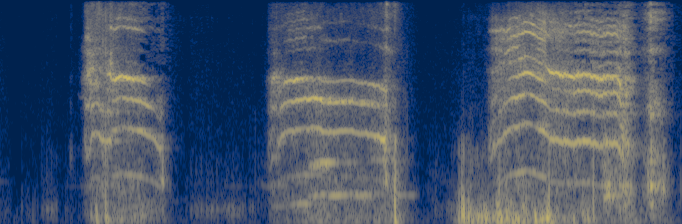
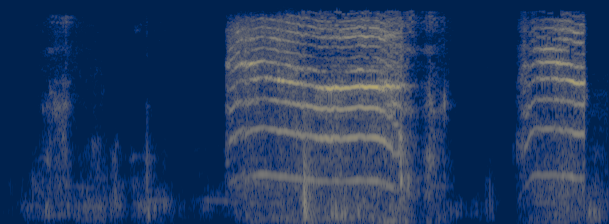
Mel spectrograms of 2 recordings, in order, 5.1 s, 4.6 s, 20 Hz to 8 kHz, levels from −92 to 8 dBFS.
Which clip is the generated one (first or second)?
second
